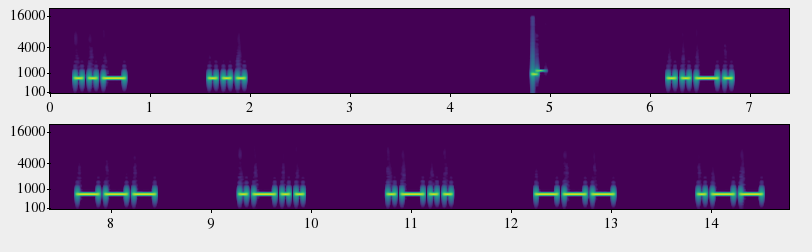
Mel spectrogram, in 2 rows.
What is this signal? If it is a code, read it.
Morse code, heard as a keyed tone, about 17 wpm, spaced as for 8 wpm, 690 Hz. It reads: US FOLLOW
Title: 4x Character Spacing - Top 200 Words - 17wpm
